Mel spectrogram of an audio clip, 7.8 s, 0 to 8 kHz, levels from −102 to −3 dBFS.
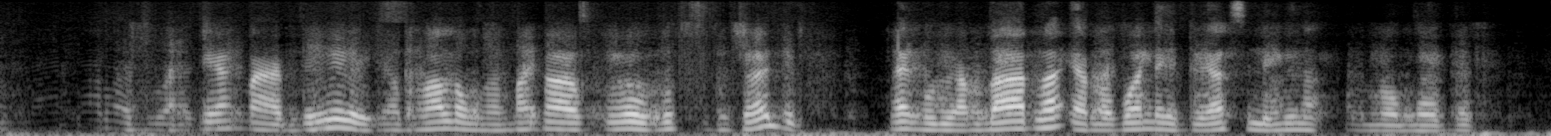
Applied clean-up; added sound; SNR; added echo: neural mask model DeepFilterNet 3.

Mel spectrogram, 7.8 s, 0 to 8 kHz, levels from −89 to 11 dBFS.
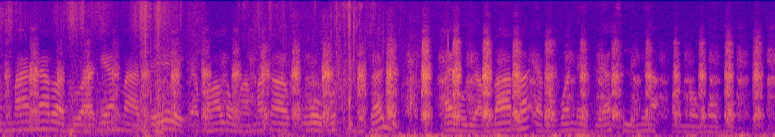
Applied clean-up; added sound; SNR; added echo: none; Dog; -4 dB; none.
